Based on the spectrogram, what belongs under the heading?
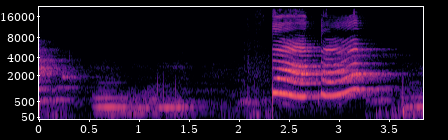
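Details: Pet Indian ringneck parrot talking to its reflection in a mirror: soft low voices at first, then a loud, nasal, speech-like phrase with a sliding pitch and a short click.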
